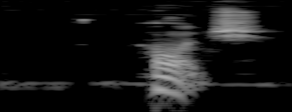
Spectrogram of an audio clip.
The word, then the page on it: haunch: Australian English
